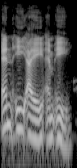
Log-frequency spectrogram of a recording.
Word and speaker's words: Neame: How are they pronouncing his name? Griffin Naeem? Wait. Neem? Yeah, Neame.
